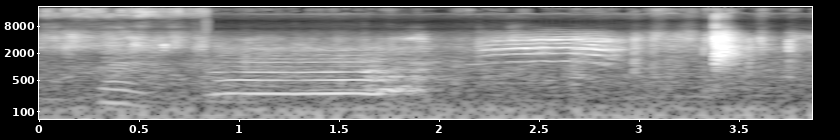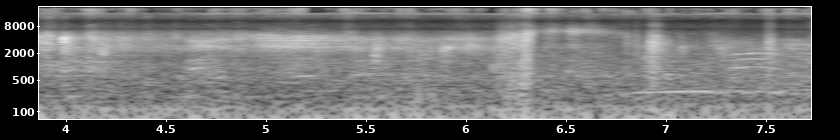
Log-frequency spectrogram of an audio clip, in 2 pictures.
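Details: Cattle at Gabtoli market, brought for sale ahead of Qurbani Eid 2024. A steady, low, droning moo lasts about a second, and a shorter one follows later, amid crowd chatter and traffic rumble.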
